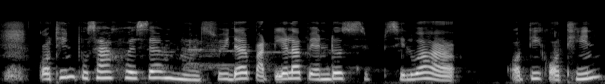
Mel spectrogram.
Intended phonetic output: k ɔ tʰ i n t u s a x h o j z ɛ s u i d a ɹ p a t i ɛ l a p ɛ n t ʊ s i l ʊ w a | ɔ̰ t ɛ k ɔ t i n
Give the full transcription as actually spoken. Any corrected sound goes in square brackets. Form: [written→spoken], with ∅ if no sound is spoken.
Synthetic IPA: k ɔ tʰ i n [t→p] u s a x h o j [z→s] ɛ s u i d a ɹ p a t i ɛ l a p ɛ n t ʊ s i l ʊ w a | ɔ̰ t [ɛ→i] k ɔ [t→tʰ] i n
